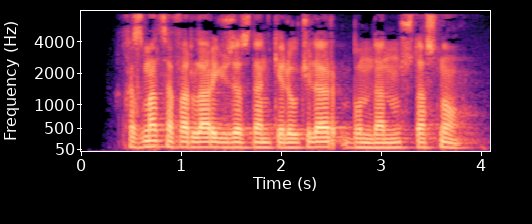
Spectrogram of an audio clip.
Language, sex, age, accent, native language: Uzbek, male, 18-24, Samarqand, Uzbek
